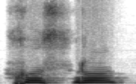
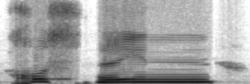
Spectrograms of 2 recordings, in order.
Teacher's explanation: حبل خا پیش سین خس را دو زیر رن خسرن خسرو وقف کی صورت میں را کو موٹا پڑھیں گے اور ملانے کی صورت یعنی وصل کی صورت میں ہم را کو باریک پڑھیں گے کیونکہ را کے نیچے دو زیریں ہیں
